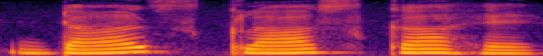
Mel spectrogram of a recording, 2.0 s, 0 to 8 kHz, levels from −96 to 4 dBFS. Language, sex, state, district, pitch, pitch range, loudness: Hindi, female, Bihar, Patna, 200 Hz, 185-210 Hz, -16 LUFS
